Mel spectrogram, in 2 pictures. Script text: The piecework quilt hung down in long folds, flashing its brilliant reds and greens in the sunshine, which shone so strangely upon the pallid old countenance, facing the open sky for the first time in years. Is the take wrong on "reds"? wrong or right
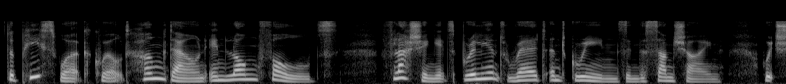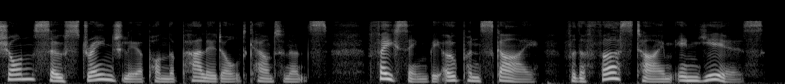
wrong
